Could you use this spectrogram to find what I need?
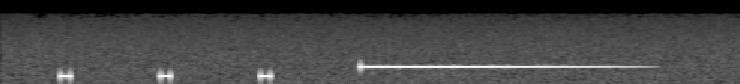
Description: Radio time signal (three low pips and a long one an octave up, as on NHK), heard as pips.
